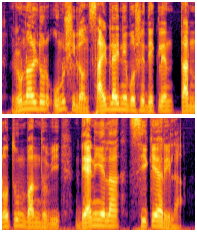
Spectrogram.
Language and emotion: Bengali, neutral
